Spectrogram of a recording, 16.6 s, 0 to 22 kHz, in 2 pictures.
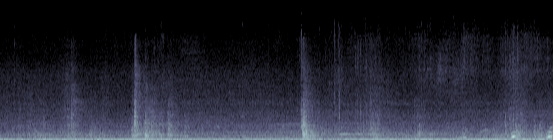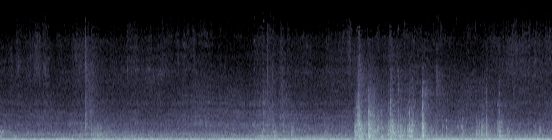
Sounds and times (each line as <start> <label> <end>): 6.9 my dogs, Sophie and Shirley barking 8.5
